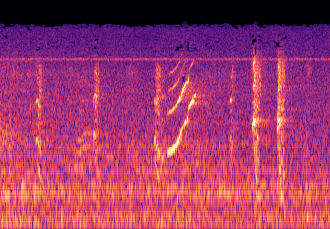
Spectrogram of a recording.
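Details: Baby monkey Lucie crying while hungry for milk, foaming at the mouth: a short, shrill rising squeal with sharp upward sweeps, then two brief high chirps, over steady background hiss and a faint high electrical tone.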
